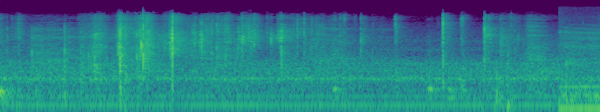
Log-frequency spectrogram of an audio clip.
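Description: Painter's tape being peeled off a wooden cabinet leg and handled: light, scattered clicks and crackles.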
